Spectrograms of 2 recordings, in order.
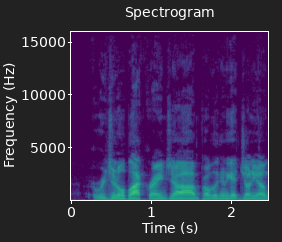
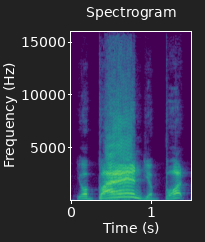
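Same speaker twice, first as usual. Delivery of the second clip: loud, high shout at the bot; angry shout; 7 semitones higher, 15 dB louder, slower than usual. Real, not acted. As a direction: yell the ban at it. Banning a spam bot.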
